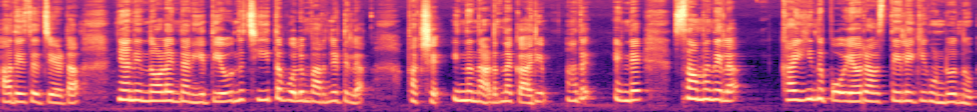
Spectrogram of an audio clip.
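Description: A troubled young wife from a TV serial pours out an earnest confession, as a woman puts her on. Her voice is mellow and slightly high. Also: fairly quick, close to an everyday voice. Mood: upset.

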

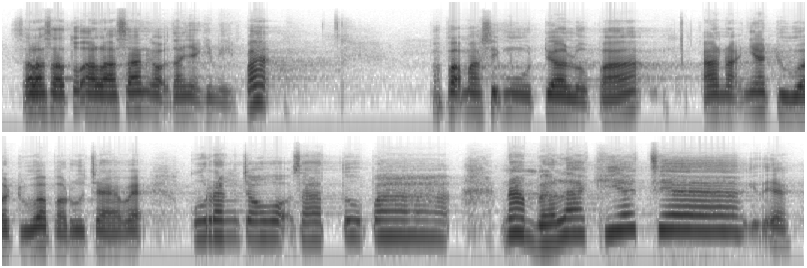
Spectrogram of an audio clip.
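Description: A man in his thirties giving a church seminar talk as a pastor, telling stories in a lively way and acting out the voices he quotes. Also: fairly high pitch. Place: church hall. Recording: long church-hall reverb.

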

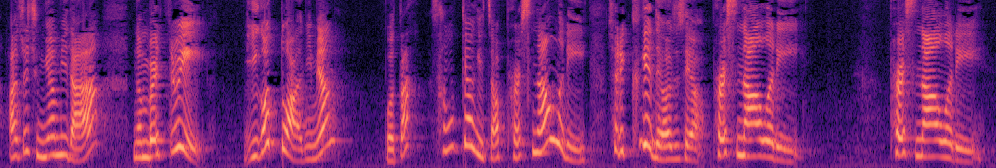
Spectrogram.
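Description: A young woman teaching an online English lesson, lively and encouraging, reading example phrases slowly for students to repeat. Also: high-pitched. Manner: lively, encouraging, checks in with "right?" often.

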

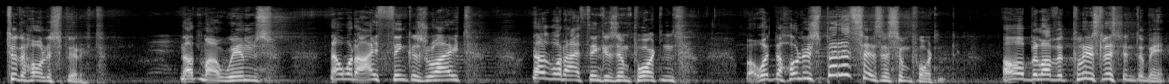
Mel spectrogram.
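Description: Older man, Egyptian accent, earnest pleading preacher; high, bright voice; pulpit sermon in a reverberant sanctuary. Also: creaky. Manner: earnest, pleading, repeats phrases for emphasis. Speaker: pastor. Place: large church sanctuary with congregation. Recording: long church hall reverb.

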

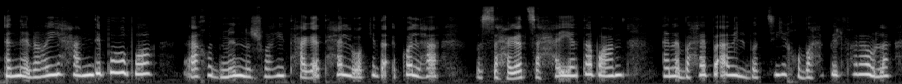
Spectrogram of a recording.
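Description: Woman voicing a friendly boy lion cub, Egyptian Arabic accent, earnest, soft mellow tone. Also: very high voice, vocal fry, no echo. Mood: cheerful. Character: cheerful sensible young boy lion cub.

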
